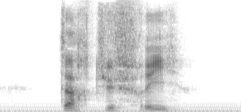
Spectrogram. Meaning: hypocrisy
- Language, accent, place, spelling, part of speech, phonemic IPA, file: French, France, Lyon, tartuferie, noun, /taʁ.ty.fʁi/, LL-Q150 (fra)-tartuferie.wav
